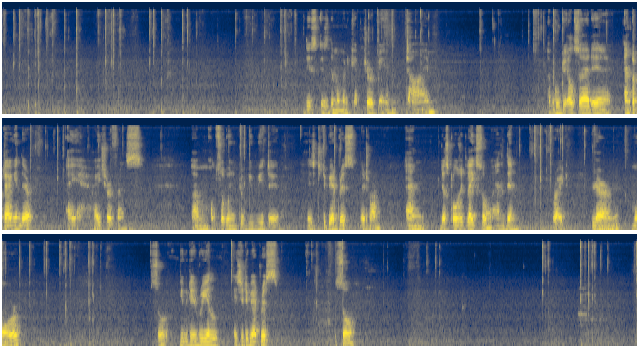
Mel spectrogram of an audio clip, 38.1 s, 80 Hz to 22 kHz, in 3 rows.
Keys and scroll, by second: 0.0-8.9 typing, 11.0-14.3 typing, 14.5 Return, 15.3 shift+Return, 17.5 shift+3, 18.4 shift+Right, 19.1 shift+Right, 19.3 shift+., 23.0-27.7 typing, 31.8-34.1 typing, 36.2-38.1 typing.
